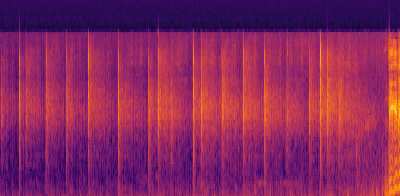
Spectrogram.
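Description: Chalk tapping on a chalkboard as figures are written: a string of sharp, irregular taps, several each second.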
